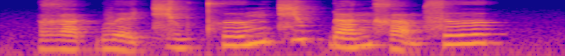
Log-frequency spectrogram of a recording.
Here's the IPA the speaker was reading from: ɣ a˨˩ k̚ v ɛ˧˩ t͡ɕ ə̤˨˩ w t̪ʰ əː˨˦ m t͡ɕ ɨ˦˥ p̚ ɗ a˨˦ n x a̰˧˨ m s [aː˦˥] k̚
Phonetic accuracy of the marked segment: incorrect: əː˦˥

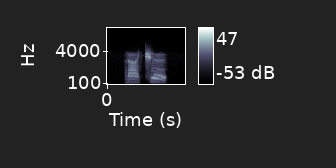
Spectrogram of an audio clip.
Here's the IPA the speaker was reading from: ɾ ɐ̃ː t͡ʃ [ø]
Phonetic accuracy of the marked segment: correct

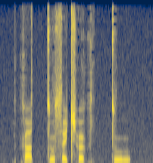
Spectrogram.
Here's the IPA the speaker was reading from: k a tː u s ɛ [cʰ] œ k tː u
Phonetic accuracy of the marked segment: correct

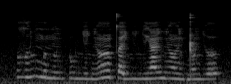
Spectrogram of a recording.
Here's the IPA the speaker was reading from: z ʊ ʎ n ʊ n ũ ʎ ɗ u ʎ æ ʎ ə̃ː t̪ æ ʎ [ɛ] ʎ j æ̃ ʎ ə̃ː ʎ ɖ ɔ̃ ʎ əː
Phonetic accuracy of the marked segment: incorrect: ɪ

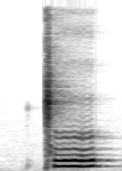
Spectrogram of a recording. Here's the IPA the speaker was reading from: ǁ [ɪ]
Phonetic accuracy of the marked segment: incorrect: ə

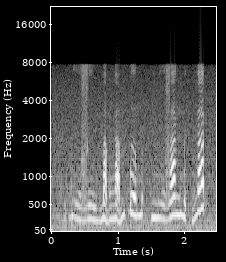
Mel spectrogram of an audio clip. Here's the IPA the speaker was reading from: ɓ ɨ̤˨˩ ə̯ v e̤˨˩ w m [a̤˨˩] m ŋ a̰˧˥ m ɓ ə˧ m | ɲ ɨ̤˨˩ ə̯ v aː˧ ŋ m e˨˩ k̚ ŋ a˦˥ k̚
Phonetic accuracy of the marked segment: incorrect: a̰˧˨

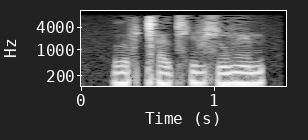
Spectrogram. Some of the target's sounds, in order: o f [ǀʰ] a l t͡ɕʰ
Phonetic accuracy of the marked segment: correct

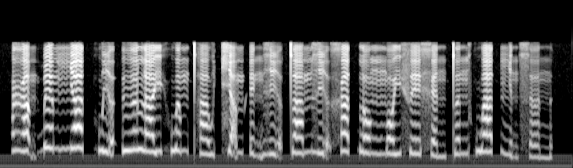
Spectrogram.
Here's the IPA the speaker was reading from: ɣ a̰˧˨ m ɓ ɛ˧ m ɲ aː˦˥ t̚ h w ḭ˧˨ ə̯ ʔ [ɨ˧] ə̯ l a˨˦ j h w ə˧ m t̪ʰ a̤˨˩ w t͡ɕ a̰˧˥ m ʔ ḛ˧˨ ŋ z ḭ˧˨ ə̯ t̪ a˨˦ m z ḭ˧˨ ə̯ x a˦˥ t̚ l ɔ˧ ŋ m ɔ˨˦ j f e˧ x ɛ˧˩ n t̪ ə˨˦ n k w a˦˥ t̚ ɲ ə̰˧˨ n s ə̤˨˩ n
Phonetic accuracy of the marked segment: incorrect: ɨ˨˦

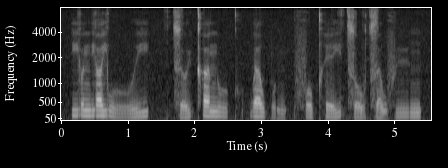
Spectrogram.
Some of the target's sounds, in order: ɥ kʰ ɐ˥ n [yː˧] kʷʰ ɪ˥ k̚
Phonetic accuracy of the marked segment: incorrect: uː˧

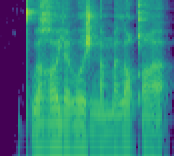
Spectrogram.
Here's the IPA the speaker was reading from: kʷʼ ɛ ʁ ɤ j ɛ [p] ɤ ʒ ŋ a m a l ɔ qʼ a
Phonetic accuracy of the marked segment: incorrect: β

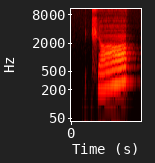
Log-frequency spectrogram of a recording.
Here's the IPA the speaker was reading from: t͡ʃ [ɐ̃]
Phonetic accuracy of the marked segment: incorrect: ã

